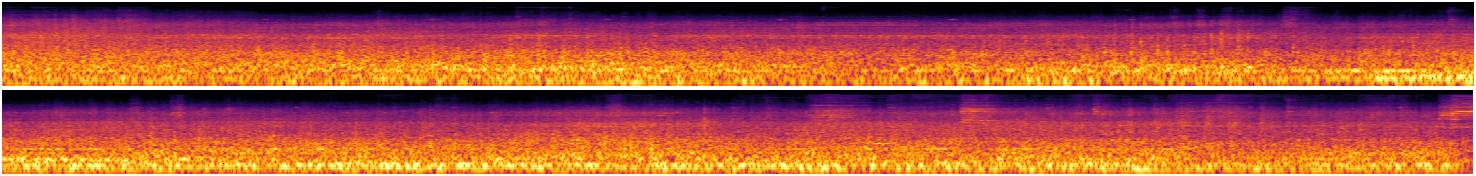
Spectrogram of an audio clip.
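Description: Freight cars of a mixed manifest train rolling past at close range. A steady rumble of steel wheels on rail, with the clickety-clack of the wheels over rail joints.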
